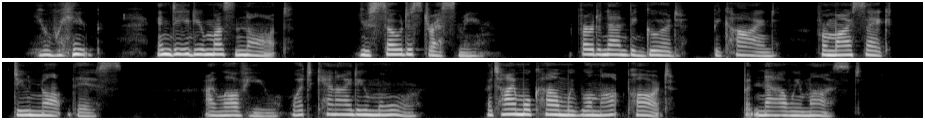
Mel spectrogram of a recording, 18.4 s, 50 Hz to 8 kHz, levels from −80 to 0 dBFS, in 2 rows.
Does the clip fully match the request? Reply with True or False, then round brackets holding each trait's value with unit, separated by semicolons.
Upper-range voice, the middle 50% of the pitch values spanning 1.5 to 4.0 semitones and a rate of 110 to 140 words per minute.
True (230 Hz; 3.3 semitones; 135 wpm)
